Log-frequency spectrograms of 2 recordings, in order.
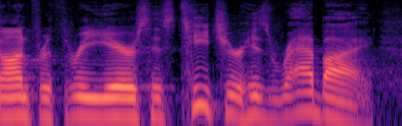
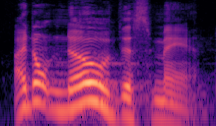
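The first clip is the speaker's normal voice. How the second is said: denial with an oath; 5 semitones higher, 7 dB louder than usual. Retold or imitated. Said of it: "with an oath".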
